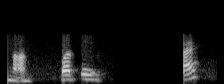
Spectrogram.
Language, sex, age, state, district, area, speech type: Marathi, female, 45-60, Maharashtra, Mumbai Suburban, urban, conversation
